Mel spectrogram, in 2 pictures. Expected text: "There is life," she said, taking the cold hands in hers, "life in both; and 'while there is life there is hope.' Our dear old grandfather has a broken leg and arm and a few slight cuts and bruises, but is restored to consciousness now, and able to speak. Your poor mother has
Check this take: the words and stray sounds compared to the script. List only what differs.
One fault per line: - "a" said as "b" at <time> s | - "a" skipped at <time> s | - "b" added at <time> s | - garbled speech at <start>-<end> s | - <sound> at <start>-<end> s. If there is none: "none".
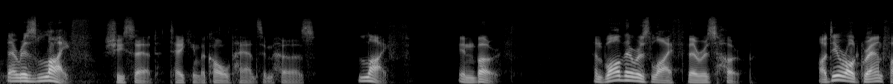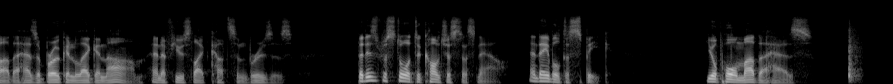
- tap at 17.4-17.6 s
